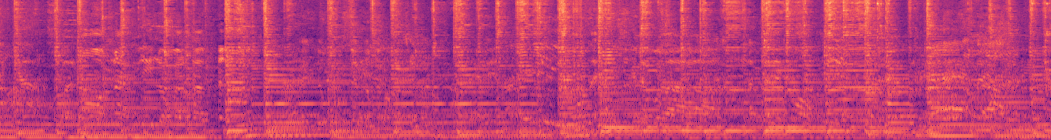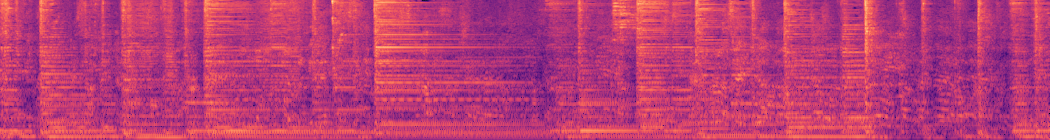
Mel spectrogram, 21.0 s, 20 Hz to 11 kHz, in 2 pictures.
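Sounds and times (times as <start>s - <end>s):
sustained bass notes: 0.0s - 19.6s, 20.2s - 21.0s
strummed guitar: 0.0s - 21.0s.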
